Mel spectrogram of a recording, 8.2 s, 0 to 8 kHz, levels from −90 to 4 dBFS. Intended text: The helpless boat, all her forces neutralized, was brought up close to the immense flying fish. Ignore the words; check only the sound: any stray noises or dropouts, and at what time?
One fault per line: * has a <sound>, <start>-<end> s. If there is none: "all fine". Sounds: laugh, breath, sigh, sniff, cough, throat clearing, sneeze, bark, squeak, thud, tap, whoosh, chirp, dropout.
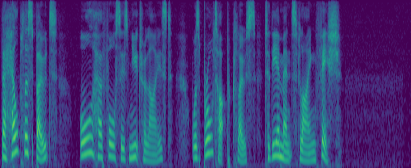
all fine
